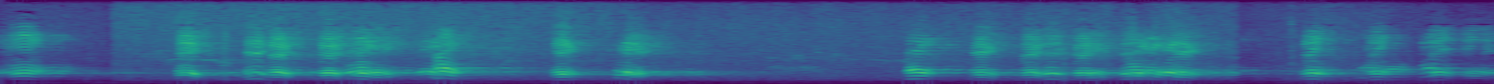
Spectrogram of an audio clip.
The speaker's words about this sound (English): Here's the fish crow.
